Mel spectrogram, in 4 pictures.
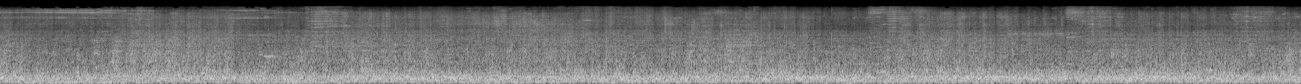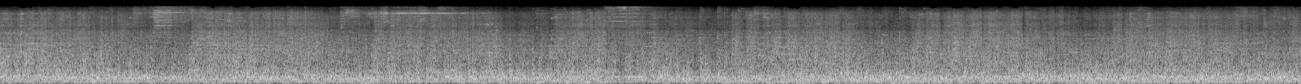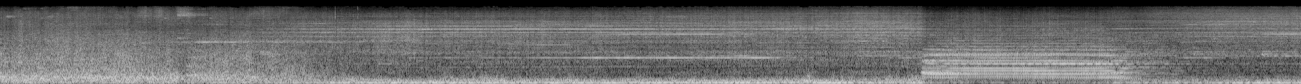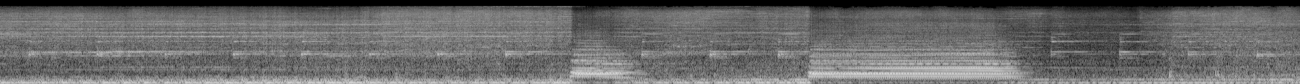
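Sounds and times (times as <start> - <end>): wheels clattering on rails: 0.0 - 29.6, 49.5 - 52.0
train cars rumbling past: 0.0 - 52.0
high wheel squeal: 27.7 - 35.3, 37.7 - 44.7.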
